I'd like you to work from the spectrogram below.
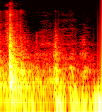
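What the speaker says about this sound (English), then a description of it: "If I open up the back door" Back door of a Ford Transit Connect camper van swinging open, a single solid thunk up close followed by softer rattles and a low muffled clunk near the end.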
